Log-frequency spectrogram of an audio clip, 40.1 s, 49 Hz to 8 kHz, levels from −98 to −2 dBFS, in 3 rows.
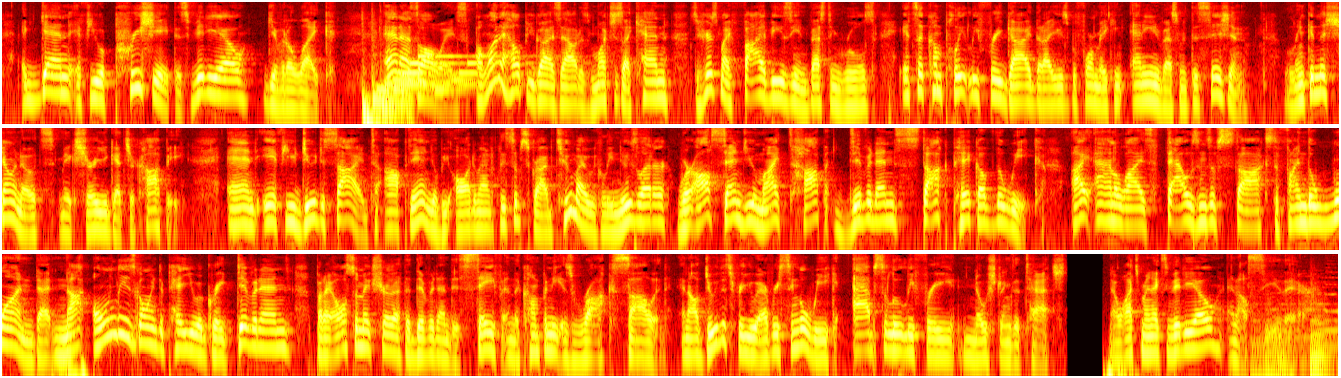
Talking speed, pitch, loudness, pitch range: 215 wpm, 140 Hz, -18 LUFS, 120-165 Hz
